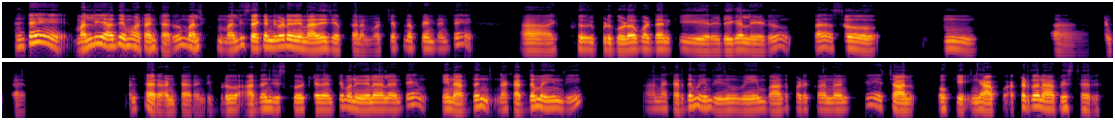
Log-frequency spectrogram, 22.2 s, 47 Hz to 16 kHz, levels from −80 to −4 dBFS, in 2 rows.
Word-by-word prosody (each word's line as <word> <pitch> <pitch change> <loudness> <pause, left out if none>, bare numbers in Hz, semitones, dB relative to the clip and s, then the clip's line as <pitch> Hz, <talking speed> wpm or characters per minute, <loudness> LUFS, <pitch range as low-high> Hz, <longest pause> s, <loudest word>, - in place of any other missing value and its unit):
అంటే 170 +8 +3 0.5
మళ్ళీ 185 +5 +4
అదే 170 - +5
మాట 160 -3 0
అంటారు. - - -2
మళ్ళీ, - - +3 0.2
మళ్ళీ 125 +9 +1
సెకండ్ 155 -1 +7
కూడా 170 0 +7
నేనదే 130 -1 +6
చెప్తానన్నమాట. 115 -1 -6
చెప్పినప్పుడు 140 0 -3
ఏంటంటే 135 +1 -8 0.7
ఆహ్, 115 -1 -1 0.4
ఇప్పుడు 125 - -3
గొడవ 120 +2 +6
పడడానికి 130 0 -1 0.3
రెడీగా 115 +2 0
లేడు. 110 -1 -3 0.7
సో, 145 - +1 1.0
హ్మ్ 140 -2 -5 0.9
ఆ! - - -7 0.5
అంటారు. 100 0 -15 1.1
అంటారు, - - +2
అంటారండి. - - -6
ఇప్పుడు 120 - -4 0.2
అర్థం 140 +1 -1
చేసుకోవట్లేదంటే 125 0 -2
మనం 140 -4 +1
వినాలంటే 125 +4 +1 0.3
నేను 135 0 +1
అర్థం 160 +9 -1 0.2
నాకు 130 0 -4
అర్థమైంది. 145 -4 0 0.7
"ఆ! - - -18
నాకు 135 -1 -10
అర్థమైంది 155 -6 -1
నువ్వేం 120 +1 -3
బాధపడకు" 125 +3 -5
అని 125 0 -2
అంటే 130 +9 -12 0.2
చాలు 115 0 +5 0.3
ఓకే. 130 - -4
ఇంక 130 - 0 0.3
అక్కడితోనే 165 +3 +4
ఆపేస్తారు. 140 +2 -6
130 Hz, 125 wpm, -22 LUFS, 120-145 Hz, 1.1 s, సెకండ్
